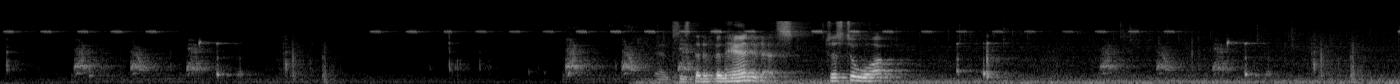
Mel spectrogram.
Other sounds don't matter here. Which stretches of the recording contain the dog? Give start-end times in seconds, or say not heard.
0.7-2.1, 5.6-7.0, 10.9-12.4.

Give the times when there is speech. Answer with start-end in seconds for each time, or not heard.
6.5-8.8.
